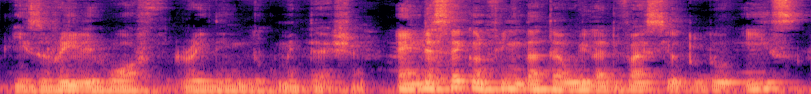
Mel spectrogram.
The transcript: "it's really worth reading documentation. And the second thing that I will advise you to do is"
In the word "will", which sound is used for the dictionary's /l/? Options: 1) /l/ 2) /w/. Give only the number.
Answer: 1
